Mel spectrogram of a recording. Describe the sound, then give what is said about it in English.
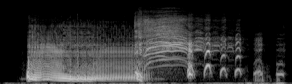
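A voice imitates a bathtub fart: a long buzzing blat that rises into a sputter, then breaks into a quick run of bubbly pops, loud with no talking. “It was a bathtub fart.”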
